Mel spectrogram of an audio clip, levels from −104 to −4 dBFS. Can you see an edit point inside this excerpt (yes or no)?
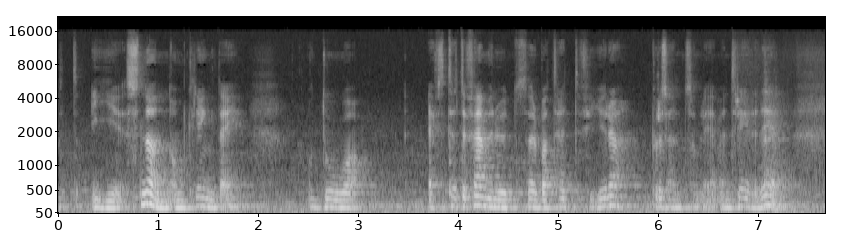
no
